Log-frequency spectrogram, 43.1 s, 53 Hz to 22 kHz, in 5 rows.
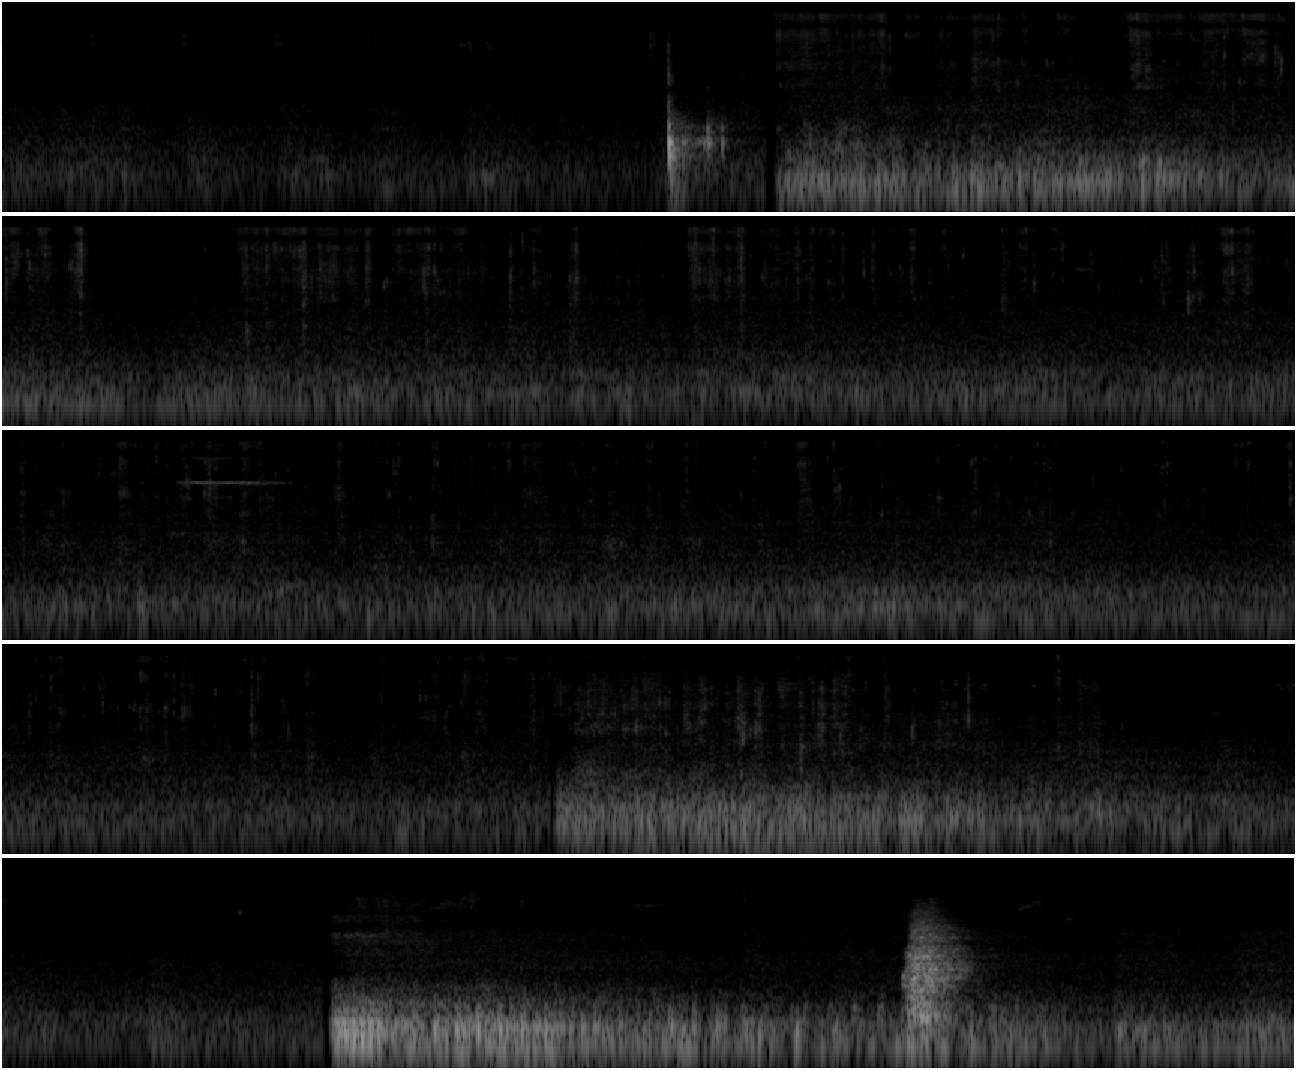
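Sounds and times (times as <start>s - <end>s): small clicks and crackles: 4.8s - 34.0s
steady low hum: 19.1s - 43.0s.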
